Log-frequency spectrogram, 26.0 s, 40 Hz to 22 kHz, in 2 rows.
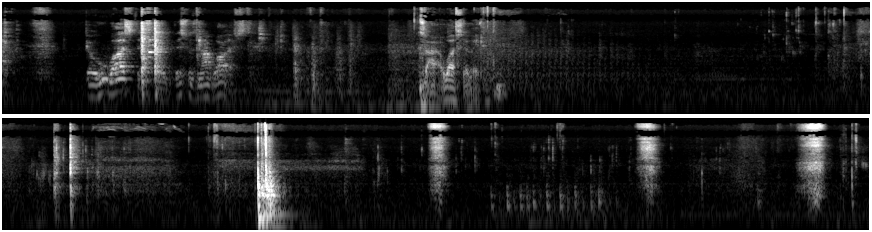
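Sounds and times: man sipping and swallowing: 11.2s - 16.7s
loud thump: 16.8s - 17.4s.

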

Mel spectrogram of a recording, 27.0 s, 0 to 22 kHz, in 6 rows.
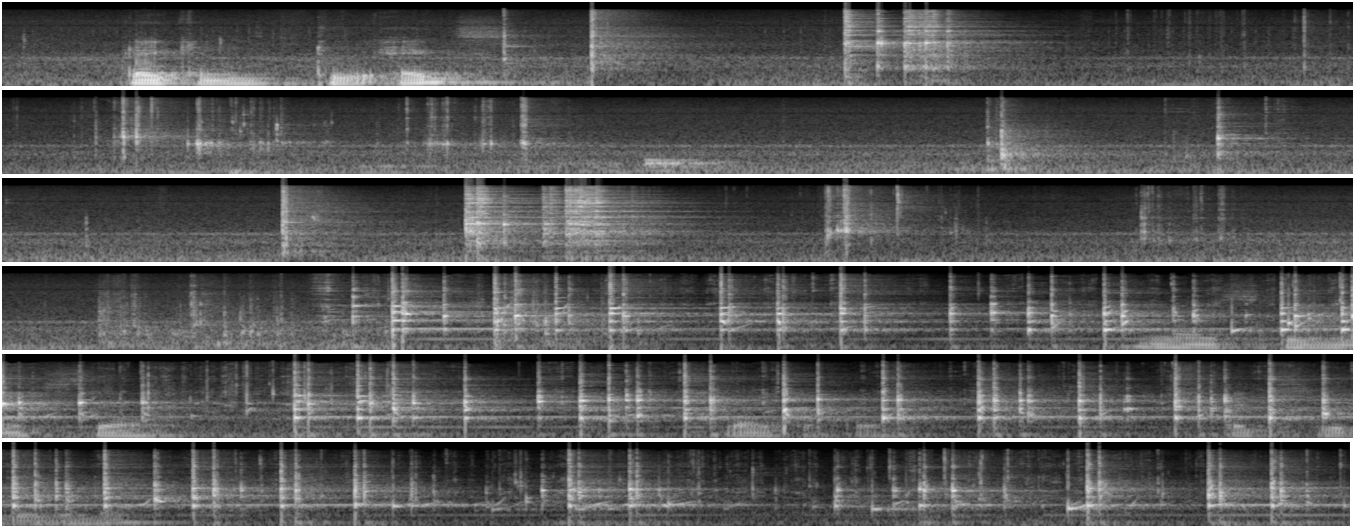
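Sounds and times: eggs cracking against bowl: 3.7s - 6.4s, 14.6s - 27.0s
ladle beating eggs in bowl: 14.5s - 27.0s.

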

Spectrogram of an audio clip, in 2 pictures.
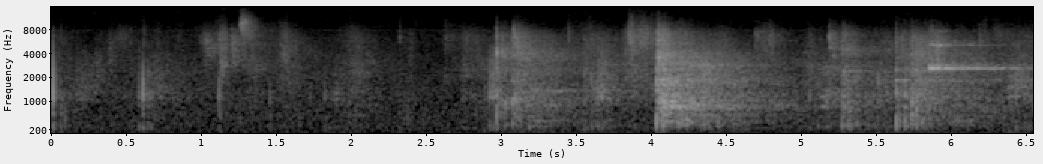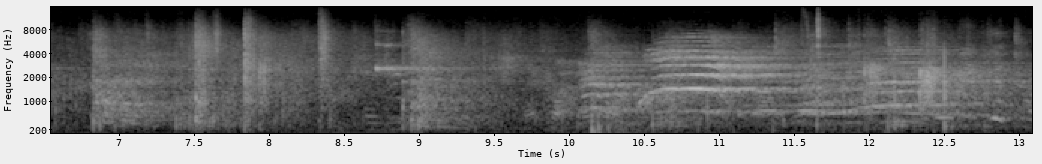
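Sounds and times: footsteps on court: 0.0s - 10.5s
tennis balls struck and bouncing: 2.9s - 10.4s
short high squeak: 5.8s - 6.4s.

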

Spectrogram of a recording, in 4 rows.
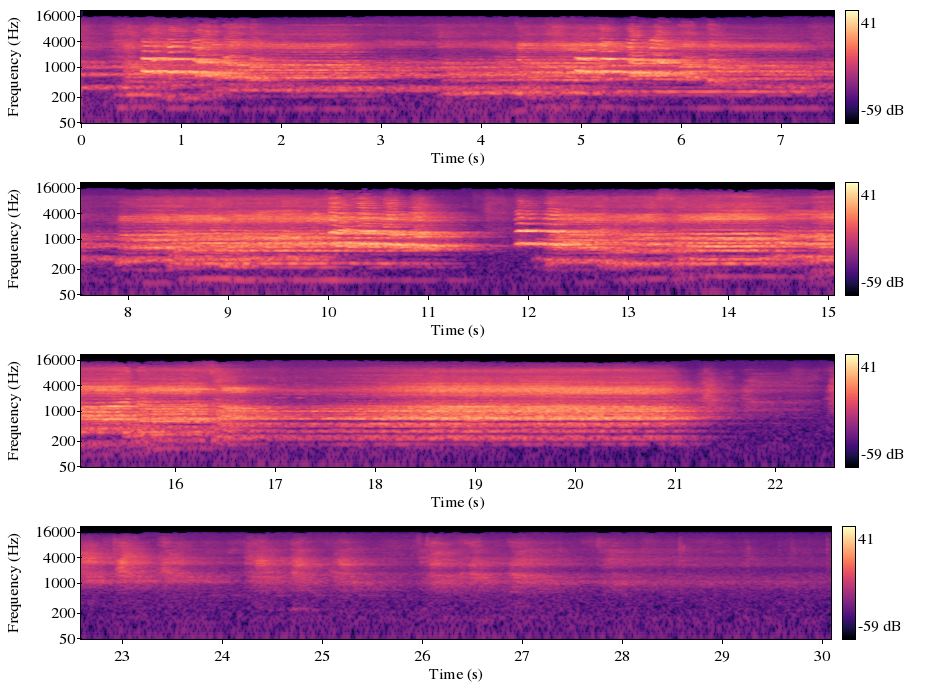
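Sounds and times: choir singing a cappella: 0.0s - 28.5s.

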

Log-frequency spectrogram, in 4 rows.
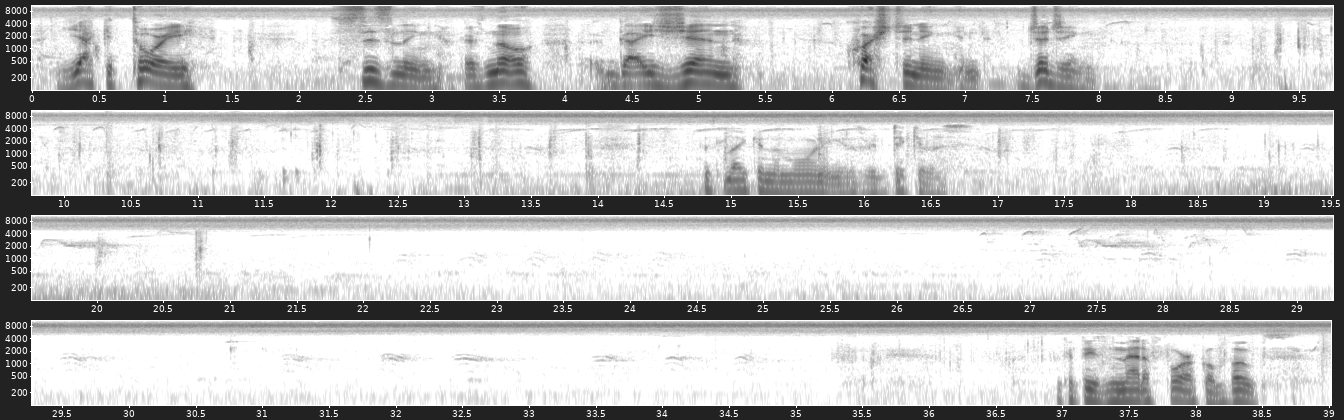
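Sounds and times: insects chorus: 0.0s - 39.0s
bird chirps: 17.9s - 21.4s, 26.6s - 29.7s.

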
